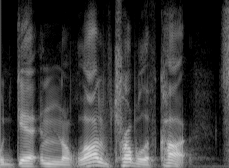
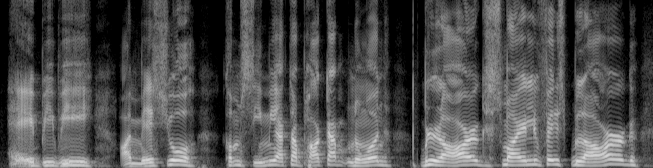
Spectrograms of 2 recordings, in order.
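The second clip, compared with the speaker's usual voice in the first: Adam voice; 6 semitones higher, slower than usual. Acted. Adam's text read in voice.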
